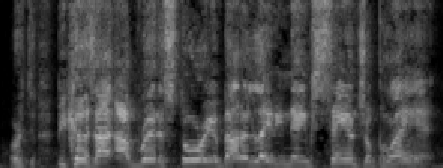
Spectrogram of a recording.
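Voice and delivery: urgent, high and loud retelling; retold tearful fear. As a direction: voice a distressed daughter explaining her fear. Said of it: "she's crying and tears are rolling down her face".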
